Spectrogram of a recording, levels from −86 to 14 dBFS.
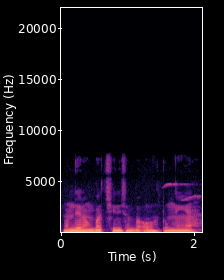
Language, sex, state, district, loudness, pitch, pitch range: Garo, male, Meghalaya, South Garo Hills, -12 LUFS, 100 Hz, 90-110 Hz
